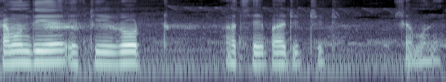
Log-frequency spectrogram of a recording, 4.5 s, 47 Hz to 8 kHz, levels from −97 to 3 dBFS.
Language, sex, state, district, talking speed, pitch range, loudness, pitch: Bengali, male, West Bengal, Cooch Behar, 105 wpm, 145-160 Hz, -19 LUFS, 155 Hz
